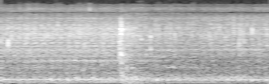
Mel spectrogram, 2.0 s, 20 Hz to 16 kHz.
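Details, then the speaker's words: Outboard on Hood 23 sailboat in a river after repair of stalling problems; steady, even low idle in neutral with no stumbling or dying; normal idle. "In fact, it's going to be slower than that even, because I'm going to go into neutral, which is what that is. So while we're out in the river, I'm just testing these things, checking they're okay."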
